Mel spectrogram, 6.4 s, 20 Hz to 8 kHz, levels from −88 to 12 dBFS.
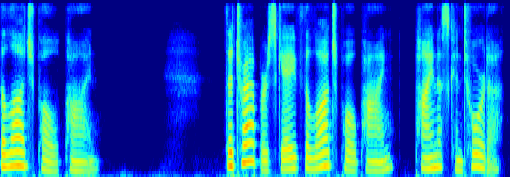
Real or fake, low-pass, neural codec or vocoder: fake; 7.2 kHz; codec, 24 kHz, 0.5 kbps, DualCodec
